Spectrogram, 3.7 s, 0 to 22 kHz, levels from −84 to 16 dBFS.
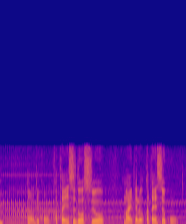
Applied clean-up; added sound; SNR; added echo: none; Dishes, pots, and pans; 16 dB; none.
